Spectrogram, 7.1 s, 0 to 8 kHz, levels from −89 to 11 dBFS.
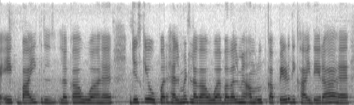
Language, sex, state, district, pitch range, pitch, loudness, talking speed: Hindi, female, Jharkhand, Deoghar, 210-230 Hz, 220 Hz, -12 LUFS, 170 wpm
